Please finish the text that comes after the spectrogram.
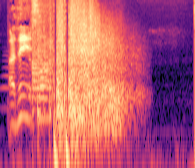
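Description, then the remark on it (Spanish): A brief voice, then a loud firing-squad volley of an execution by firing squad in the United States: two sharp gunshot cracks in quick succession, followed by a long, echoing rumble that slowly fades. “Pero bueno, la ejecución por fusilamiento, o sea, por disparo, está todavía vigente en los Estados Unidos.”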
